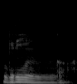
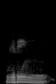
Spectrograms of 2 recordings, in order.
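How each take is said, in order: First: "gringo" with a closed Spanish i; tongue back and lips wide on "gringo"; Spanish vowel. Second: "gring-" with an open English i; English vowel. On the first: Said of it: "it should be more like". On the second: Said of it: "using the English E sound". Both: Shown as a demonstration.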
